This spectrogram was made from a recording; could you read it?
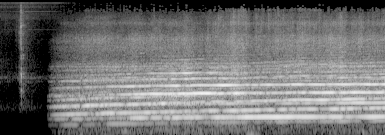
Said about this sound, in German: Gerade eben hat das Publikum noch einem Konzert gelauscht. Jetzt müssen alle in den Bunker. Bombenalarm.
